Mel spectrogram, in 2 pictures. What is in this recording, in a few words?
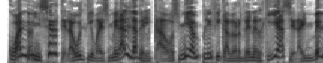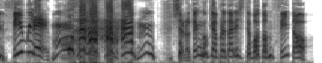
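European Spanish, Characters; GoLocalise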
